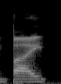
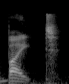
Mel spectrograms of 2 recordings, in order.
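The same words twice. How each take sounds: First: The final T is held and not released. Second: The final T is fully released. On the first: The speaker calls it right. "I say bite the" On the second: The speaker calls it wrong. "I don't say bite"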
